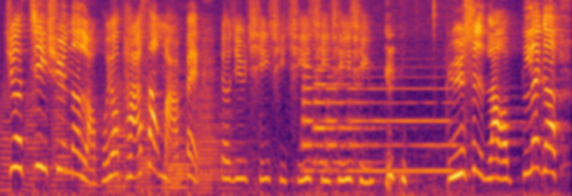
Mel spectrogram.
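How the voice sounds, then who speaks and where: Woman, high voice, animated joke teller on a TV comedy show, music in the background. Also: brisk. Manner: animated storyteller, acting out the husband's anger. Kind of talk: telling a joke on a TV variety show.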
